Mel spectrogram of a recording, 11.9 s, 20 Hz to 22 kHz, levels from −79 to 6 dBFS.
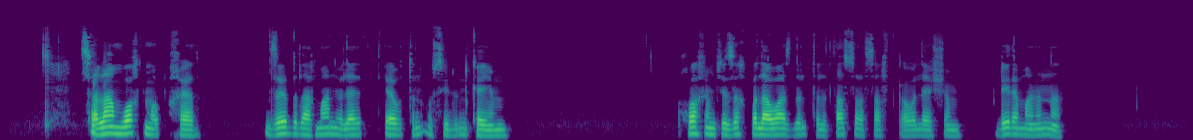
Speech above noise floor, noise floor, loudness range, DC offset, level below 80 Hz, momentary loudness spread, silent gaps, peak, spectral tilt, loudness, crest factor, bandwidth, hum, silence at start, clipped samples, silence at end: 55 dB; -77 dBFS; 7 LU; under 0.1%; -68 dBFS; 16 LU; none; 0 dBFS; -6 dB/octave; -22 LUFS; 24 dB; 11 kHz; none; 0.45 s; under 0.1%; 1.3 s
